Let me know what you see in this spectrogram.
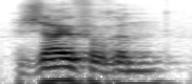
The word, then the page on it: zuiveren: /ˈzʌj.və.rəⁿ/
